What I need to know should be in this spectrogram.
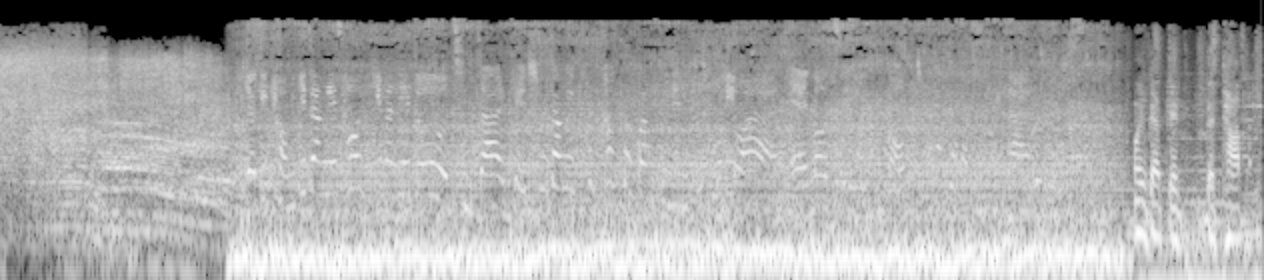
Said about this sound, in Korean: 저희가 소유하고 있는 쿼터 마일 드래그 스트립이 오늘 경주를 할 곳인데 저희는 연중 내내 드래그 스트립에서 매 주말 경주를 하고 있습니다. 공기를 가르는 폭발적이고 우렁찬 자동차 엔진 소리를 직접 가까이서 들으니 더 신기했습니다.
